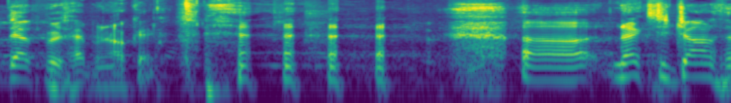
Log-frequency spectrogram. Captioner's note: chuckles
